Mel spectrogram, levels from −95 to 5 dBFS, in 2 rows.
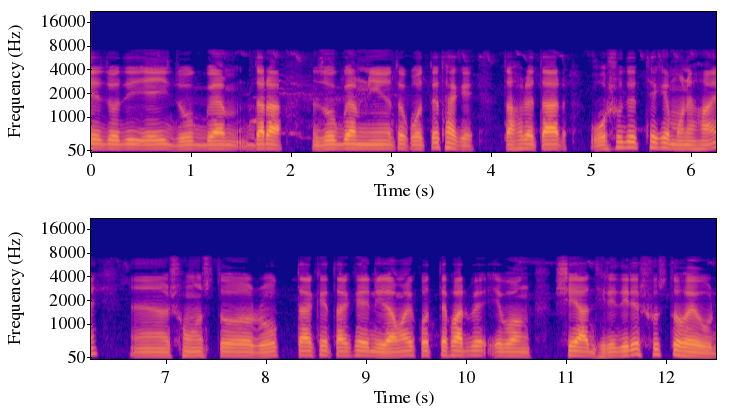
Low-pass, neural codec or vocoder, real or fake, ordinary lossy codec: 7.2 kHz; none; real; none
